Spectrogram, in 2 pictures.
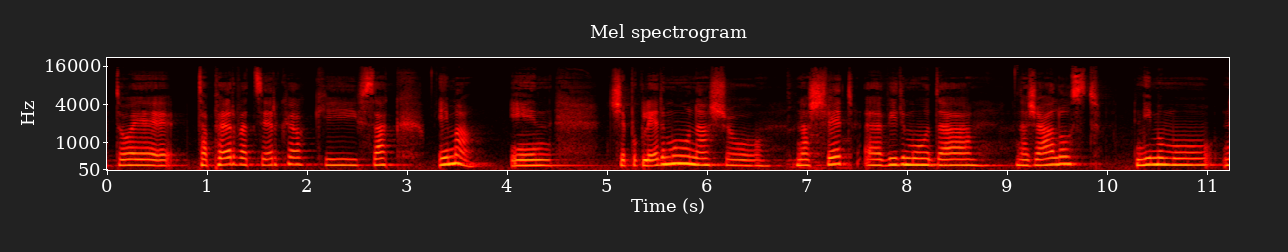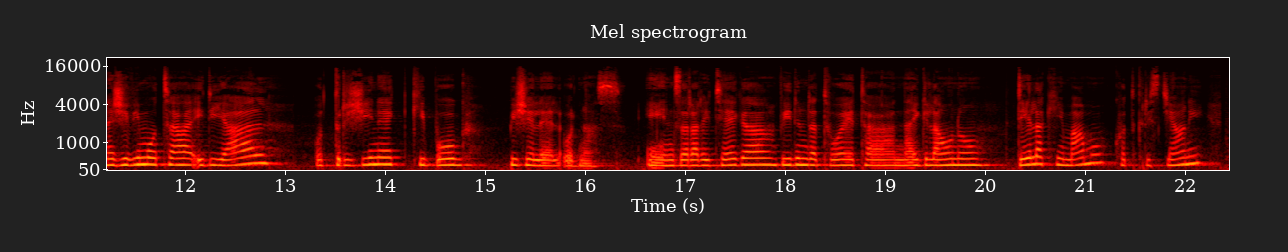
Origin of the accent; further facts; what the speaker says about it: Sydney, New South Wales, Australia; Ja, rodila sem se v Sidneju. Moji starši so Slovenci. Mama je iz Eliske Bistrice na Primorskem in moje oče je iz Šentrupet na Dolenskem.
